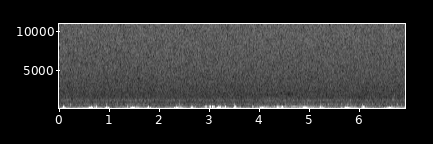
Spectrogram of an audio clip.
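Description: Regular low thuds of a heartbeat at about 71 beats a minute, with a faint steady hum underneath.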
